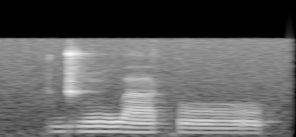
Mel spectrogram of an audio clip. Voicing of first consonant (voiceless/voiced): voiced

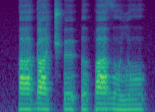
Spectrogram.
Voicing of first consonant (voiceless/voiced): voiced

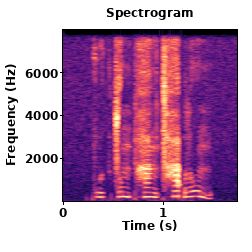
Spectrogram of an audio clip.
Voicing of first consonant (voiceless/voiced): voiceless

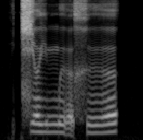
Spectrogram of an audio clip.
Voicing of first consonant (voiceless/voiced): voiceless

